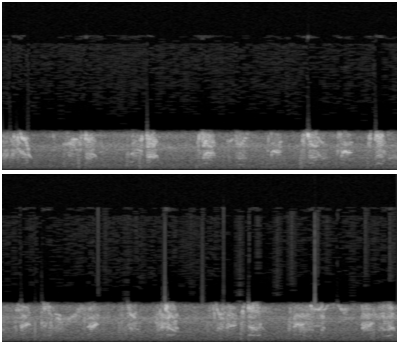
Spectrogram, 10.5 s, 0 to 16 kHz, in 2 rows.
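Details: Estonian black storks during a changeover and feeding at the nest, evening of 2 June 2012, 21:54: steady, uneven run of raspy, wheezing calls repeating about once a second over low hiss.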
